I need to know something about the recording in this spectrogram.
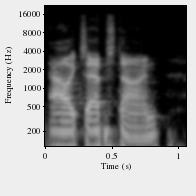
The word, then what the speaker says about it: Alex Epstein: Alex Epstein.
